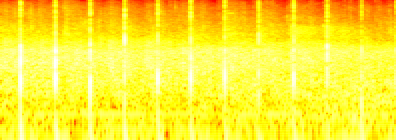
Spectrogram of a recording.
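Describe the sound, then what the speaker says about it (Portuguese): Sparse, scattered hand claps at a business luncheon, a few people clapping for a guest. Each clap is distinct and fairly quiet, with a steady uneven rhythm of roughly four per second and no talking. "Uma salva de palmas para o nosso convidado."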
